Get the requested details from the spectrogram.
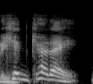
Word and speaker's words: Kid Cudi: Kid Cudi, is that how I say his name? – Kid Cudi.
